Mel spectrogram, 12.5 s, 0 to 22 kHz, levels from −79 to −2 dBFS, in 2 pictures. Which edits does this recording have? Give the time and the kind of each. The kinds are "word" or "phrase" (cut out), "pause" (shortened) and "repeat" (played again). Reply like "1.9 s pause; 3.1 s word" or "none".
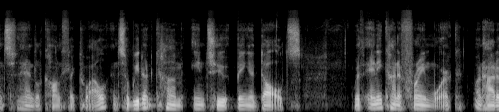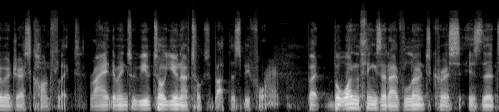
5.8 s pause; 7.3 s pause; 7.8 s word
